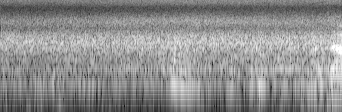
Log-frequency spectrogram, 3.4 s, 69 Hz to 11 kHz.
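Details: Swarm of bees on 2 June 2019 being coaxed toward their queen during capture, giving a dense, steady drone of countless wingbeats with a low hum underneath and a few brief brighter whines near the end.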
